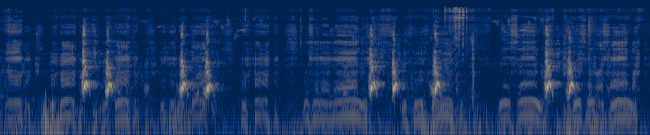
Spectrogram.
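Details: Pit Bull dog giving drawn-out, low, moaning vocal tones in several bursts of about a second, some rising and falling, broken by sharp bright clicks or yips; quiet background between bursts.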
